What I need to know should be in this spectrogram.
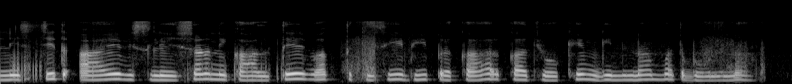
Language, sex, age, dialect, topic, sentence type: Hindi, female, 18-24, Awadhi Bundeli, banking, statement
